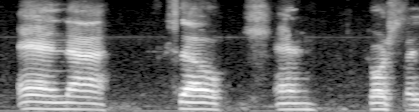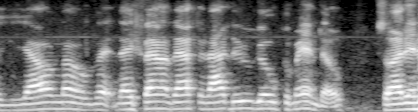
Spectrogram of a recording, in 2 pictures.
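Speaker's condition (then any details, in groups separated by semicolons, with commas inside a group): Cerebral palsy; malformed internal organs; recovering from recent surgery, liquid diet; voice recovering, sore throat after intubation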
